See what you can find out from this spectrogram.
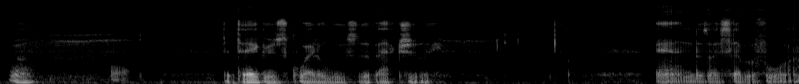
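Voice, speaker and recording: A man playing a gruff, wry forest ranger and monster hunter in an ASMR roleplay, speaking in a hushed, halting way with dry humor. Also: exaggerated voice. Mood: wry, relaxed. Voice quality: very deep, gravelly, husky. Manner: slow, halting, hushed, dryly joking. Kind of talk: ASMR roleplay, one-sided conversation.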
